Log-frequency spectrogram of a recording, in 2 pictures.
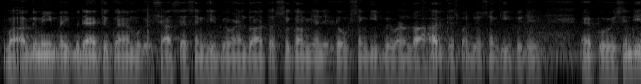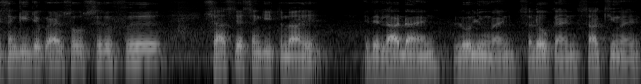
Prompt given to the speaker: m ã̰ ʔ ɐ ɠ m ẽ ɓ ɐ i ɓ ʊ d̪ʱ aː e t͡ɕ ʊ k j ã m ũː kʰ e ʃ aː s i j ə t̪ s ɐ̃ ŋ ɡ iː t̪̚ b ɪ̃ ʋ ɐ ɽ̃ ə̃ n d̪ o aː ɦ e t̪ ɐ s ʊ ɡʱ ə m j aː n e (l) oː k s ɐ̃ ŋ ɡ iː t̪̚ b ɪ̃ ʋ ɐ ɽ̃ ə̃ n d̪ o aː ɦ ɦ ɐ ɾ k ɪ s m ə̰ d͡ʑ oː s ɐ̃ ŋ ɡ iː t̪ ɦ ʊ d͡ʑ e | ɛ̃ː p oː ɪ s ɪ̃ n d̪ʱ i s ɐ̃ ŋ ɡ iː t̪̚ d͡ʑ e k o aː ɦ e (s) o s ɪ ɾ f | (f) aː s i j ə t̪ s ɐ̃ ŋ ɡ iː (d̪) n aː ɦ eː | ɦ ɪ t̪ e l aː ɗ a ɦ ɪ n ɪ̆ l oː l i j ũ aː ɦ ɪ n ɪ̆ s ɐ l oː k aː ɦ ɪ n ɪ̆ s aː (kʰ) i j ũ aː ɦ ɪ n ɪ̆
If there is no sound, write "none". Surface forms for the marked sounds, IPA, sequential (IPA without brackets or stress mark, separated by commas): l, s, ʃ, t̪, kʰ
